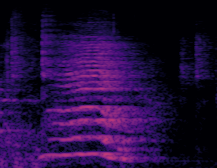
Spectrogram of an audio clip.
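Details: Pet dog howling indoors, as it does daily while its owner is away: a faint, drawn-out tonal wail rising slightly then falling, with a person's voice asking where mommy is.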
